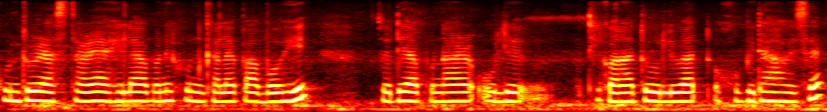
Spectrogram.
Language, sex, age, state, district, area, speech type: Assamese, female, 18-30, Assam, Sonitpur, rural, spontaneous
